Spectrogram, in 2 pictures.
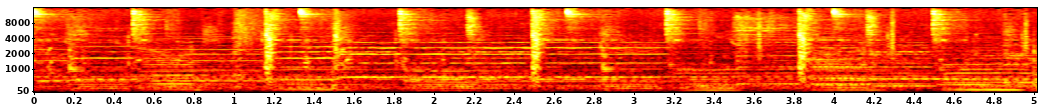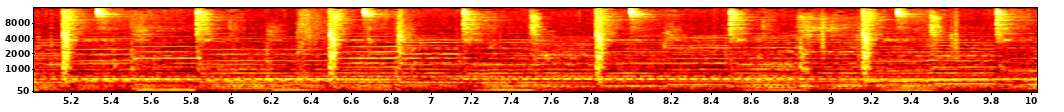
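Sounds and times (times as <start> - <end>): music with steady drum beat: 0.0 - 10.0
held tones and bass notes: 3.0 - 9.1.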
